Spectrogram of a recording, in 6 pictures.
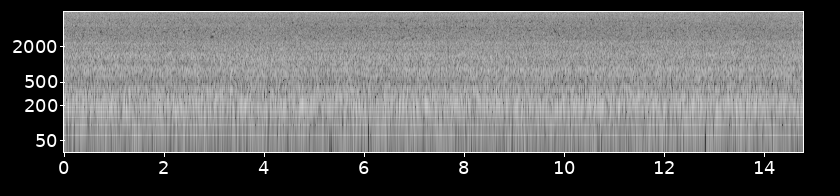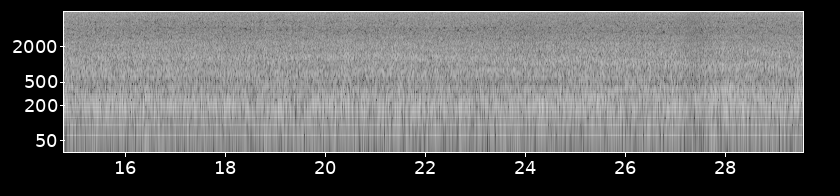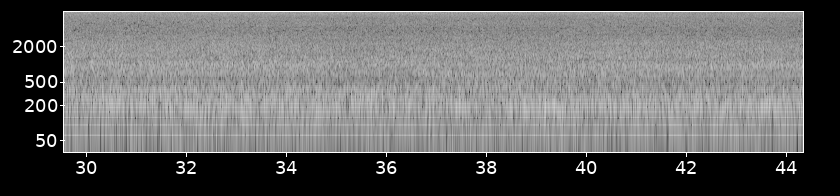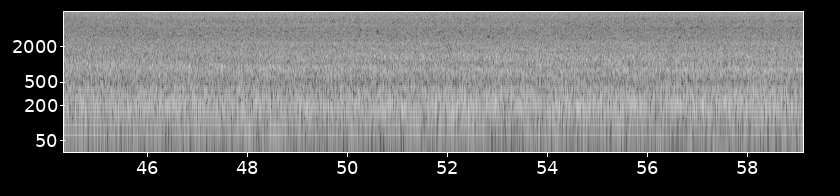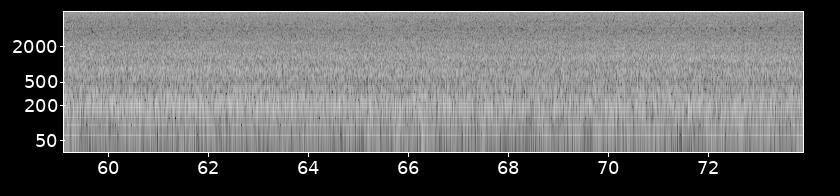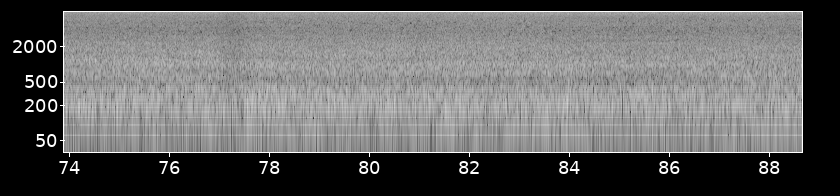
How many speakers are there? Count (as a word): zero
